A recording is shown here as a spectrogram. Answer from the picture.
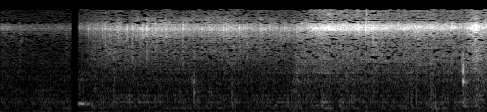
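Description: Raw chicken pieces sizzling in hot oil and ground masala in a clay pot. The sizzle starts abruptly a little under a second in and grows louder about three seconds in.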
